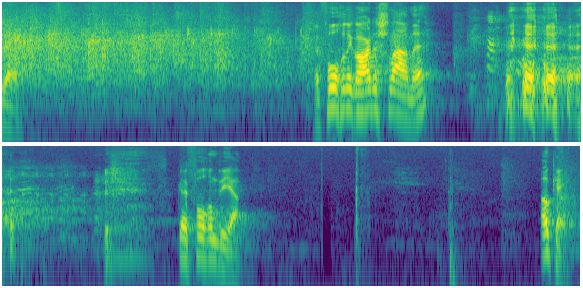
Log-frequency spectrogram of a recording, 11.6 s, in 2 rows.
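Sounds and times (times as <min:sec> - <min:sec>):
audience applause: 0:00.0 - 0:03.9
speech: 0:03.1 - 0:04.4, 0:05.0 - 0:06.0, 0:06.8 - 0:07.0, 0:07.6 - 0:08.3, 0:11.2 - 0:11.5
laughter: 0:04.6 - 0:07.4.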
